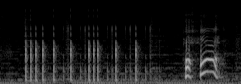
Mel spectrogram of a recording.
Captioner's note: tapping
